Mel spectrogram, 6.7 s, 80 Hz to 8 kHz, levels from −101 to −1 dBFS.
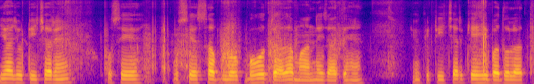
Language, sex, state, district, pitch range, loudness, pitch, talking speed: Hindi, male, Chhattisgarh, Kabirdham, 120-135 Hz, -20 LUFS, 130 Hz, 160 wpm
